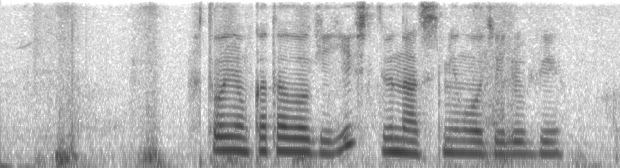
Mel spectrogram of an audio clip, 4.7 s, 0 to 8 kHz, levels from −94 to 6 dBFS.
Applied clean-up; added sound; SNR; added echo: none; none; none; none.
